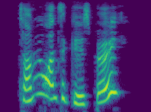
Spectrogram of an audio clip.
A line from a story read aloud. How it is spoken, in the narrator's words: shrieked the macaw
